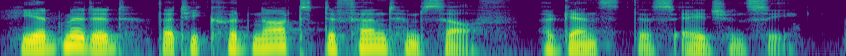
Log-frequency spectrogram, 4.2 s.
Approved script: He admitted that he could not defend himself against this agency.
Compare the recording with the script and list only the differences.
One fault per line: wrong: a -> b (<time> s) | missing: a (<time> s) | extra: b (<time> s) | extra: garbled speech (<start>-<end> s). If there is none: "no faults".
no faults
